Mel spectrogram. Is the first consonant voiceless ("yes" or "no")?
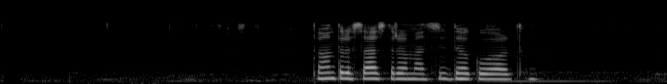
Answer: yes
